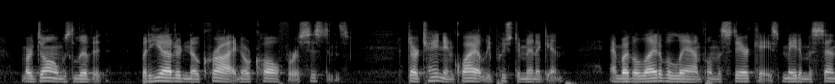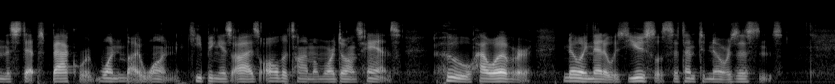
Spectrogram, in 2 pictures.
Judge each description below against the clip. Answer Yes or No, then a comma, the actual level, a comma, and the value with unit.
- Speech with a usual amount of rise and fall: No, narrow, 2.2 semitones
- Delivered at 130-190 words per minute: No, average, 200 wpm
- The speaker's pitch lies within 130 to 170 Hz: Yes, low, 135 Hz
